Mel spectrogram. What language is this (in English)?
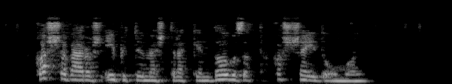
Hungarian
